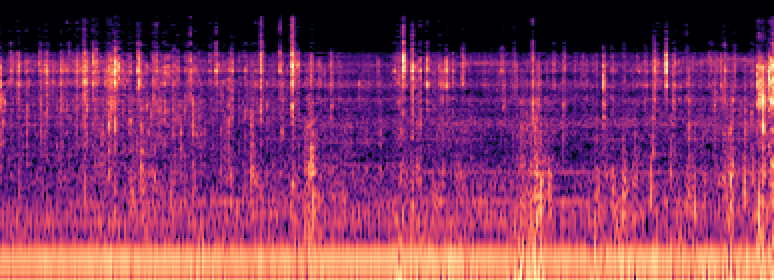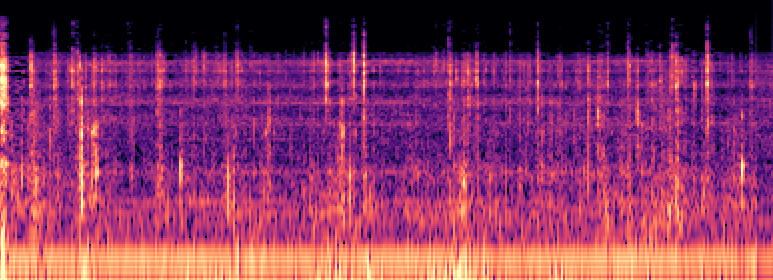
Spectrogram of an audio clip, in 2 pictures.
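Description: Irregular knocks and wet slaps of fish being handled and dropped on a plywood board, over the steady low hum of a boat's engine.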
